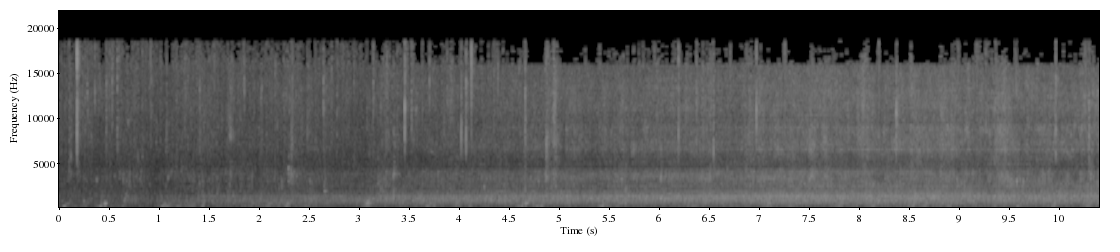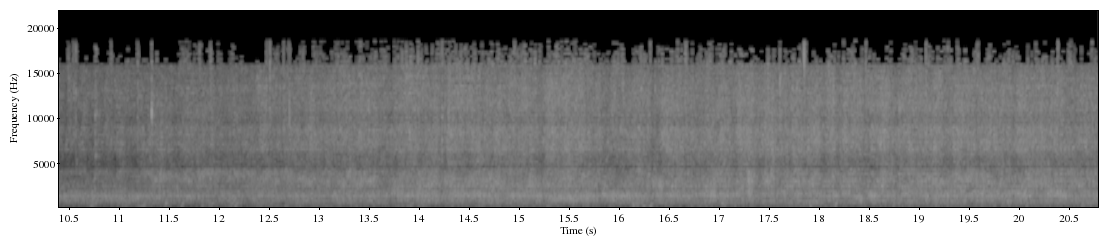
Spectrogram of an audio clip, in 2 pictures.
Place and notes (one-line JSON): {"title": "Utena, Lithuania, after the rain", "date": "2022-08-06 14:15:00", "description": "Heavy rain is over. Some gurgling waters in the grass, probably rain-well...like previous recording, this is done with Sennheaiser ambeo headset", "latitude": "55.50", "longitude": "25.59", "altitude": "107", "timezone": "Europe/Vilnius"}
